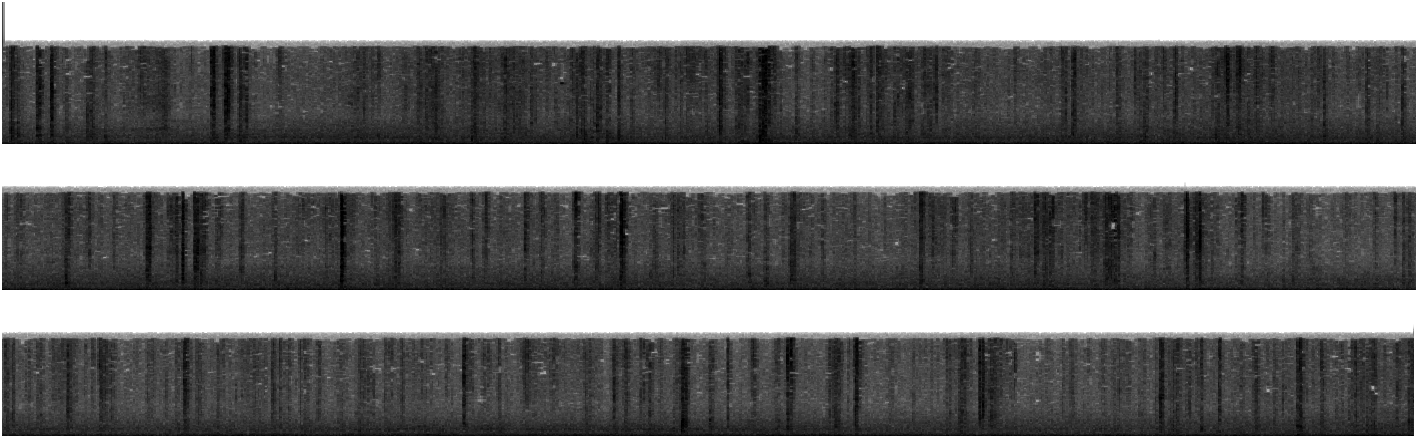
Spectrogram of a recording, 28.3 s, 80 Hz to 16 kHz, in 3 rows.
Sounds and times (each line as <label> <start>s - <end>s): car 0.0s - 28.2s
